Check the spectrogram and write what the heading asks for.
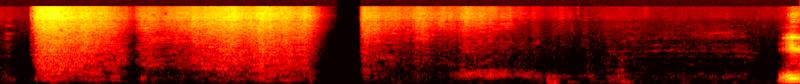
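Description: Rustling of a bag and T-shirt fabric as a shirt is dug out of a bulk bag of clothes. A louder rustle lasts about a second and a half, followed by a briefer, fainter one.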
